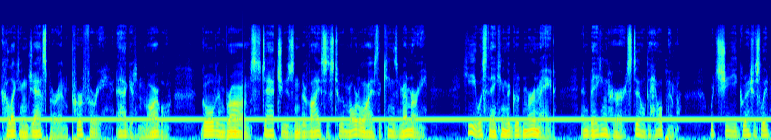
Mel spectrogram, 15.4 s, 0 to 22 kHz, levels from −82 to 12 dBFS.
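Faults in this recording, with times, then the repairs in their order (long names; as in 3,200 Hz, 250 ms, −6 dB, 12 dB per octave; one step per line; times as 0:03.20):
whistle 480 Hz −30 dBFS
0:04.85–0:04.89: drop-out 36 ms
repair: notch filter 480 Hz, Q 30
repair the gap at 0:04.85, 36 ms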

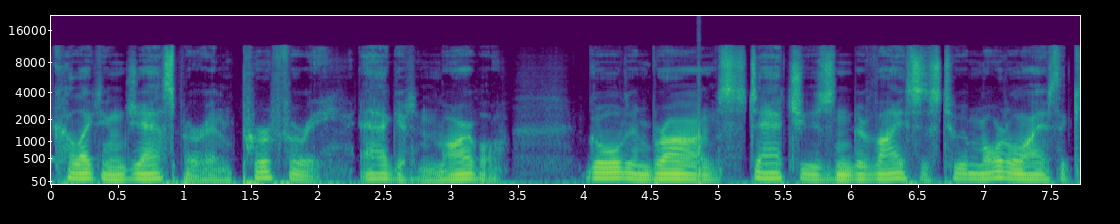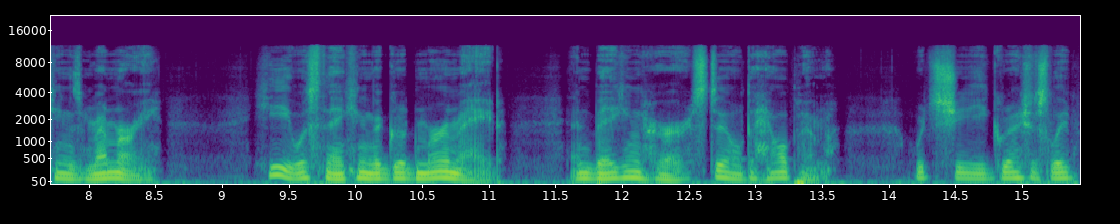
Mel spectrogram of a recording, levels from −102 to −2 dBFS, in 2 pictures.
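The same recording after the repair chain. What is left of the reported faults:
none of them is left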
